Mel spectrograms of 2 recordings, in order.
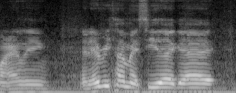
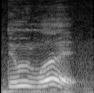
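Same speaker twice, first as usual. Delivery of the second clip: higher, louder mock innocent what; smirking innocence; 5 semitones higher, 4 dB louder, much slower than usual. Smirking driver, lightly voiced mock innocence. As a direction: play dumb with a smirk. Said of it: "he had this smirk".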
